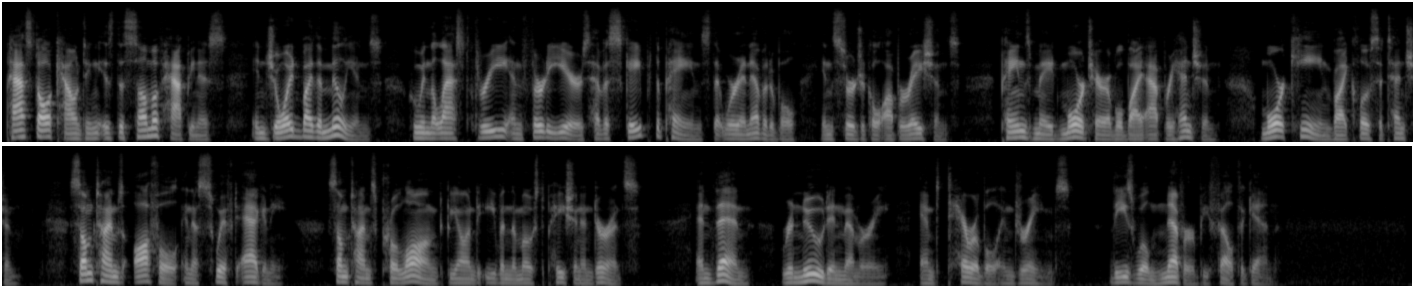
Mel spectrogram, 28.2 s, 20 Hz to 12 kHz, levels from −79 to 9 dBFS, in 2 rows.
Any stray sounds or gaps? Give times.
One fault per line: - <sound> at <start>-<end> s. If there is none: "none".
none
